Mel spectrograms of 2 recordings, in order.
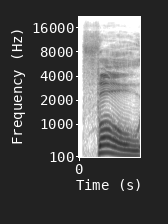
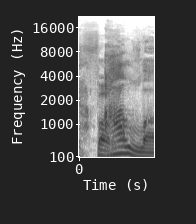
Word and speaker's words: pho: Apparently, pho is pronounced pho.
